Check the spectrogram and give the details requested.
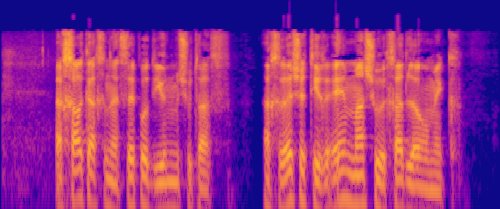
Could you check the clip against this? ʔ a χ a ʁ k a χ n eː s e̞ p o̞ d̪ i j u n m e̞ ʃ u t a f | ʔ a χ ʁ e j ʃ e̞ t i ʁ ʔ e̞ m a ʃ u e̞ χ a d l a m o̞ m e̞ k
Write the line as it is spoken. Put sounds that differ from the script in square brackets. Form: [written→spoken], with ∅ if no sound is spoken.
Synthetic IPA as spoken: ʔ a χ a ʁ k a χ n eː s e̞ p o̞ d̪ i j u n m e̞ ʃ u t a f | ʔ a χ ʁ e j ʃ e̞ t i ʁ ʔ e̞ m a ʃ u e̞ χ a d l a [m→∅] o̞ m e̞ k

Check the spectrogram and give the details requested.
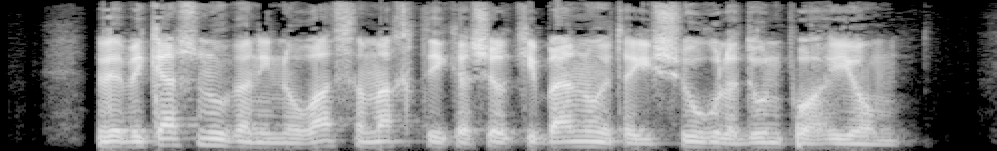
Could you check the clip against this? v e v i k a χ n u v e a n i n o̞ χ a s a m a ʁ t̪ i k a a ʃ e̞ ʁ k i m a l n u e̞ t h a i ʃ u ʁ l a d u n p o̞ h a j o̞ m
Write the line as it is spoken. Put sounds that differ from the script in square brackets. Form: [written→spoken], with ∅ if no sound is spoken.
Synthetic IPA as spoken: v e [v→b] i k a [χ→ʃ] n u v e a n i n o̞ [χ→ʁ] a s a m a [ʁ→χ] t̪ i k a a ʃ e̞ ʁ k i [m→b] a l n u e̞ t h a i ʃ u ʁ l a d u n p o̞ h a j o̞ m

